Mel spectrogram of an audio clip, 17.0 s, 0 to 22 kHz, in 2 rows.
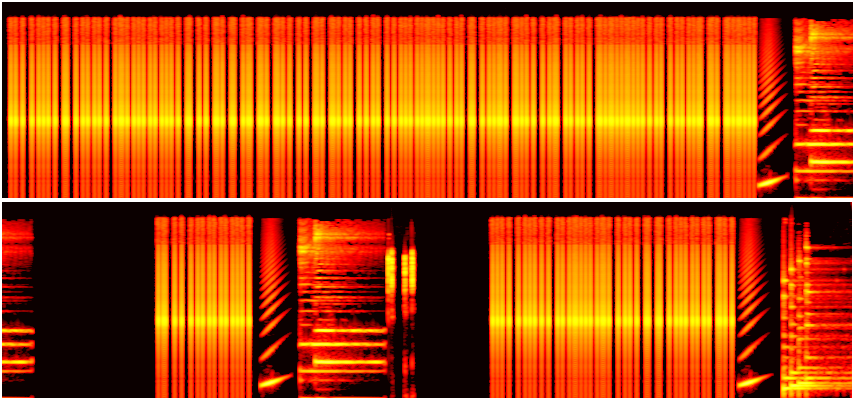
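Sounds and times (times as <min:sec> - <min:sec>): simulated keyboard typing clicks: 0:00.1 - 0:07.8, 0:10.1 - 0:11.3, 0:12.3 - 0:12.6, 0:13.4 - 0:16.1
bright message chime: 0:16.3 - 0:17.0.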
